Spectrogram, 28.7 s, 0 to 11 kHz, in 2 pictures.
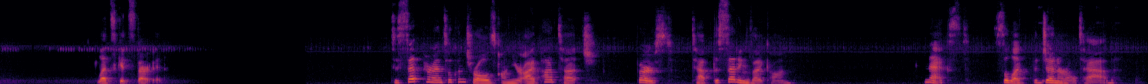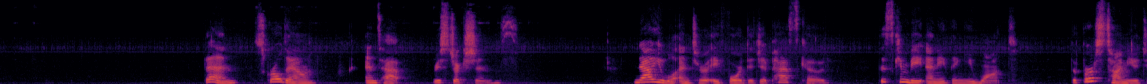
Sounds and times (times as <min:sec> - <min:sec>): Speech: 0:01.2 - 0:02.0, 0:04.9 - 0:07.4, 0:08.0 - 0:09.9, 0:11.6 - 0:14.0, 0:16.9 - 0:18.3, 0:18.9 - 0:20.8, 0:22.3 - 0:24.7, 0:25.4 - 0:27.0, 0:27.8 - 0:28.6.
